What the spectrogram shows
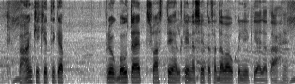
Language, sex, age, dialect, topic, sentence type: Hindi, male, 18-24, Marwari Dhudhari, agriculture, statement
